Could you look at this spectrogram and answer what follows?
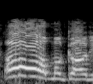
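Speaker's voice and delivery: loud, high-pitched outburst at a goal; shocked shout. Real, not acted. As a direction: cry out in real disbelief as the goal goes in. Goal goes in on live watch-along.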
